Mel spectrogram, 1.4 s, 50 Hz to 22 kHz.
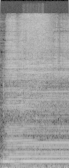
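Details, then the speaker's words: Furrion 12 V RV refrigerator, still cooling, steady buzz with low hum from compressor area at back: loose tin/aluminum panel vibrating, amplified by the compartment, not a failing compressor. "So if you think your compressor's going out it's not that guys, it's the little tin panel."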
